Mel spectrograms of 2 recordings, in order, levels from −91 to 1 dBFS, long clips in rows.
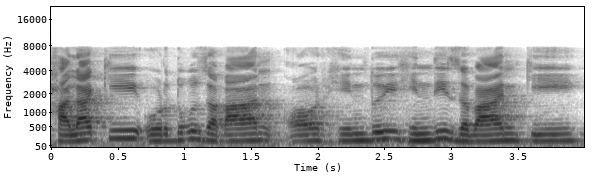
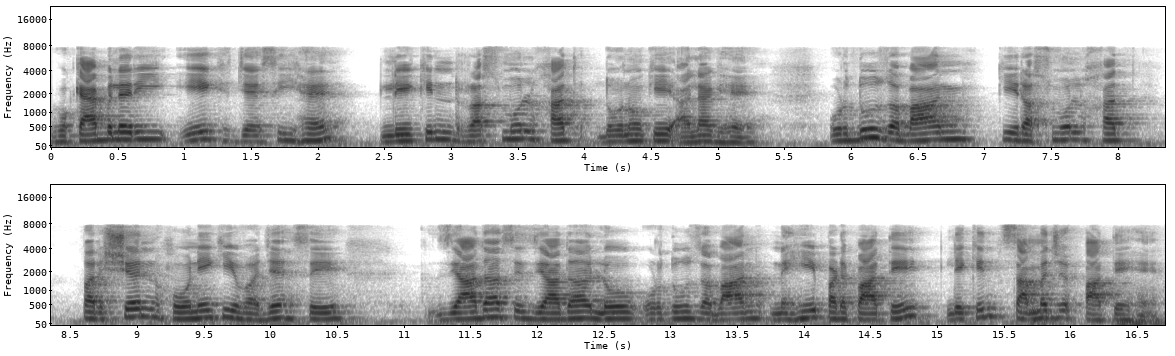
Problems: none marked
